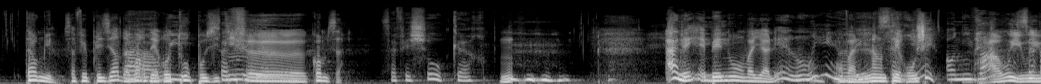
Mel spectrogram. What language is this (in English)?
French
